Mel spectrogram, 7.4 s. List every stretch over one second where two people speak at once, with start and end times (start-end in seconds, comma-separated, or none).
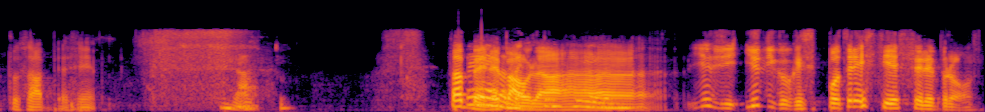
3.5-4.9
